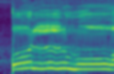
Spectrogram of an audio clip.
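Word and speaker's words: قُلْ هُوَ: কফ মোটা করে উচ্চারণ করতে হবে। কুলহু আল্লাহু আহাদ।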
